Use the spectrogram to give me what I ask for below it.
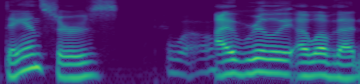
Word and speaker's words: Danswers: a great podcast called Danswers. Wow. I love that name. Dan Donohue, yeah, welcome. It's like Answers, but spelled with a D.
